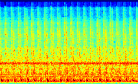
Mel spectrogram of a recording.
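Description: Sewing machine running steadily while stitching a zipper onto a hoodie, a close, continuous rapid needle chatter with an even pulsing rhythm and a steady motor whine underneath.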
